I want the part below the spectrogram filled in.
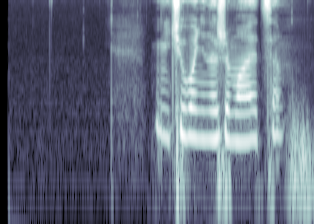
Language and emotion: Russian, neutral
